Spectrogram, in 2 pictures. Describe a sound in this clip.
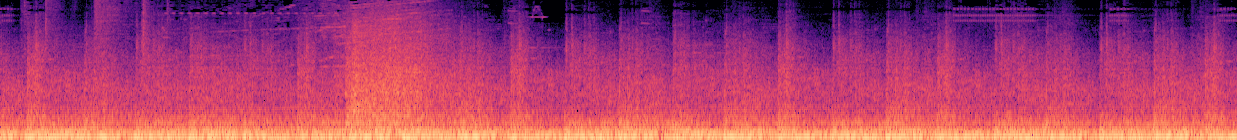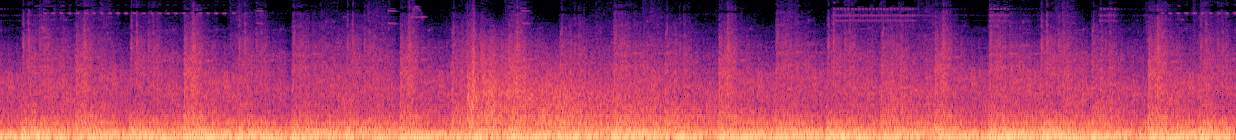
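A heavy machine hums with a deep, steady rumble.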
